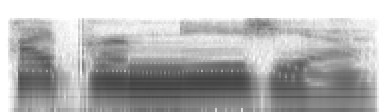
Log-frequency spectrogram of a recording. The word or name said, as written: hypermnesia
